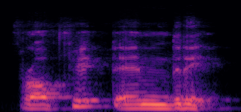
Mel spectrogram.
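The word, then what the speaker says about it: profit à prendre: Then there is another concept called profitendre. That's a French word, obviously. It is spelled as profit, Prendre, but pronounced as profitendre.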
